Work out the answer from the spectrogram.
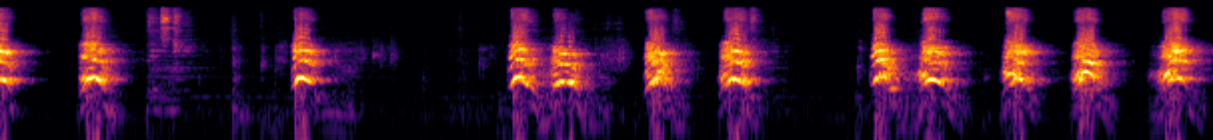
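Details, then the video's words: Pup Rusty barking insistently at his empty food bowl, loud clipped barks coming in uneven bursts, speeding into a steady run of about a dozen barks toward the end. "rusty barking at his bowl"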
